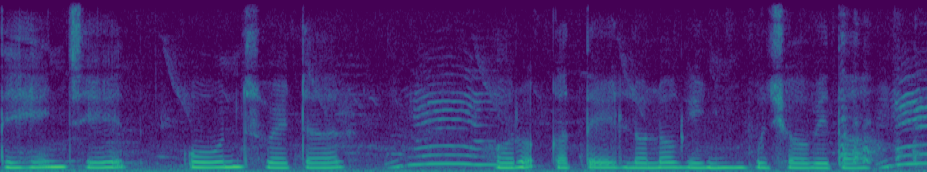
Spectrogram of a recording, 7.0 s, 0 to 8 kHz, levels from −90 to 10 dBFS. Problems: constant background noise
